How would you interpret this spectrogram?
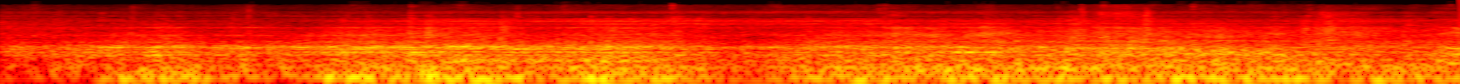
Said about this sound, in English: Oh, look, here's the tram. Can you hear it?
